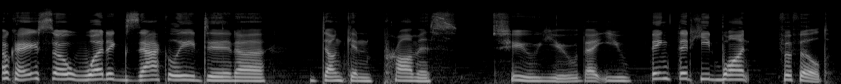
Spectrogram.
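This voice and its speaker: A woman's voice: medium pitch, animated, slow, dry recording, faint music behind. A woman improvising casual, breezy, lightly wry role-play dialogue for a game let's play. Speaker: gamer voicing her player character.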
